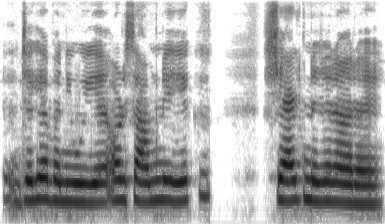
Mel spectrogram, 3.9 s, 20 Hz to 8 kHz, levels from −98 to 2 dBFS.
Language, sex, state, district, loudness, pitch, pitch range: Hindi, female, Punjab, Pathankot, -13 LUFS, 235 Hz, 220-250 Hz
